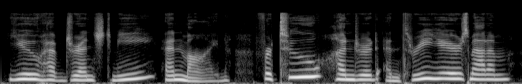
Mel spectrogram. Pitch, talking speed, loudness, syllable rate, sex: 230 Hz, 150 wpm, -14 LUFS, 3.4 syllables/s, female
